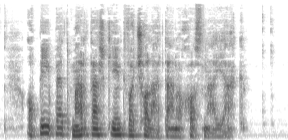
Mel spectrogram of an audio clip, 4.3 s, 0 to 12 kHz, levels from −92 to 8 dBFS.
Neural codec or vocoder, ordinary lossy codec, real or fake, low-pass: none; MP3, 64 kbps; real; 10.8 kHz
